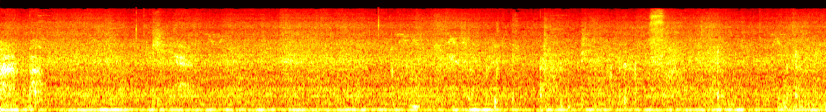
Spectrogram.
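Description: A woman's voice speaking softly, close to a whisper and too indistinct for words, over a steady low hum.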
